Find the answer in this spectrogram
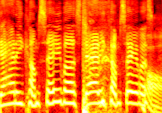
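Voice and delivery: put-on acted very high, panicked little child yelling. Recounting a beach trip, the speaker acts out the kid's cries, imitating a child yelling. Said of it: "and was yelling".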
